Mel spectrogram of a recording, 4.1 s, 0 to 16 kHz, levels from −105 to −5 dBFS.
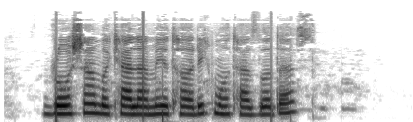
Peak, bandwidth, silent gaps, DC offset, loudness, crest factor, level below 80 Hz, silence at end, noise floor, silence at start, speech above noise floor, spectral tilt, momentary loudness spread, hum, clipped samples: -2 dBFS; 10 kHz; none; under 0.1%; -18 LUFS; 18 dB; -56 dBFS; 1.1 s; -59 dBFS; 0.45 s; 42 dB; -5 dB/octave; 9 LU; none; under 0.1%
